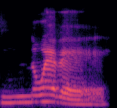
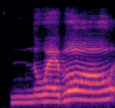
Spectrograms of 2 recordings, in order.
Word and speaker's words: nueve: that word nine nueve it's important that you pronounce it as nueve nuevo it means new like brand new so always make sure if you mean nine the number you don't mean new something you just bought so that number nine is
